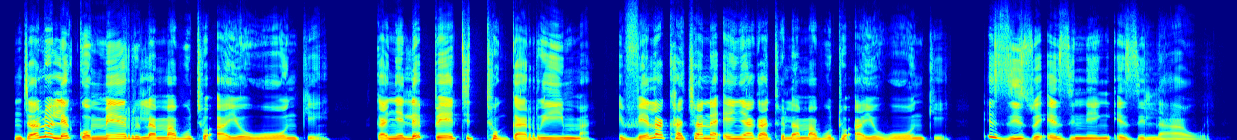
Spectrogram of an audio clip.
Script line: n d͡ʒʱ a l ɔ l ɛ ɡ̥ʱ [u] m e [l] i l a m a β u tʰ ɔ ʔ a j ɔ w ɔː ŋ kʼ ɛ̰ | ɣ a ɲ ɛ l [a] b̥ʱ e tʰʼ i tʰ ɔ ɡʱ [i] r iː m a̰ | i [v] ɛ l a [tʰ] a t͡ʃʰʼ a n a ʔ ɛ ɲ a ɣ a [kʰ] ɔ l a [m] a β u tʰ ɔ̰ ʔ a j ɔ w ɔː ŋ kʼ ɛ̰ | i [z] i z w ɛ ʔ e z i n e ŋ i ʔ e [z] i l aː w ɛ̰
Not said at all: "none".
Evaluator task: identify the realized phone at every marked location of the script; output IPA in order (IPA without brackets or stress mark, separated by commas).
ɔ, r, ɛ, a, v, kʰ, tʰ, m, z, z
